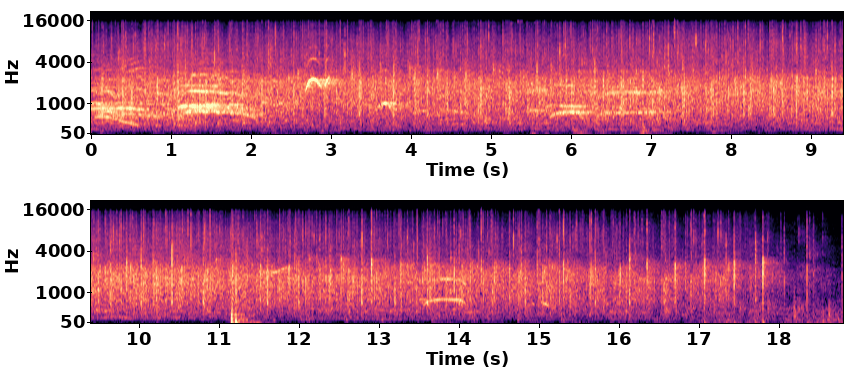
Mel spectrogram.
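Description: Audience applauding, with scattered whoops and cheers over the clapping, most of them in the first few seconds.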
